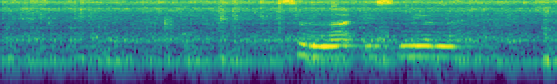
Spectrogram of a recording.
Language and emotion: Russian, neutral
